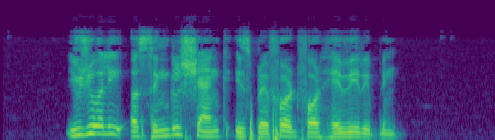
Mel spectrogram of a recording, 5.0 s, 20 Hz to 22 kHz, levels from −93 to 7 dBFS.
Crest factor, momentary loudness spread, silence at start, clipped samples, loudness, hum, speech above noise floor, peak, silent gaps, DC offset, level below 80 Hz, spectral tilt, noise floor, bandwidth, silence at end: 16 dB; 7 LU; 0.65 s; under 0.1%; -14 LUFS; none; 56 dB; 0 dBFS; none; under 0.1%; -36 dBFS; -4 dB/octave; -70 dBFS; 9.6 kHz; 1 s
